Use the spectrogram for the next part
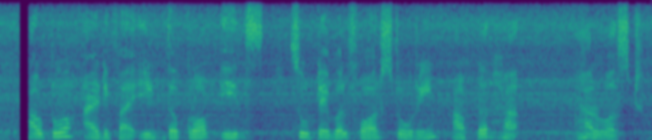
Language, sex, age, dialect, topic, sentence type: Marathi, female, 18-24, Standard Marathi, agriculture, question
